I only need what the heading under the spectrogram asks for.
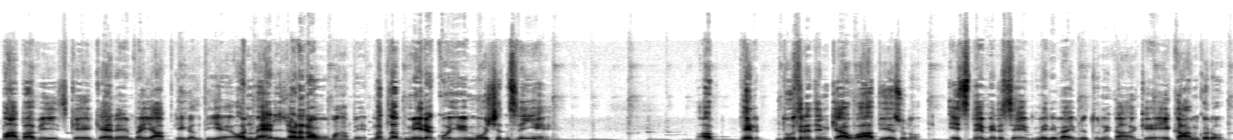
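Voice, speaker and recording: A man's voice: medium pitch, big pitch swings, normal speed, soft background music. A man making a radio prank call, griping and arguing heatedly over the phone. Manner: aggrieved complaining that turns into heated arguing.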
